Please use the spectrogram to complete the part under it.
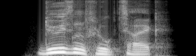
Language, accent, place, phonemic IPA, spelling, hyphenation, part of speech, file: German, Germany, Berlin, /ˈdyːzn̩ˌfluːkt͡sɔɪ̯k/, Düsenflugzeug, Dü‧sen‧flug‧zeug, noun, De-Düsenflugzeug.ogg
- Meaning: jet plane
